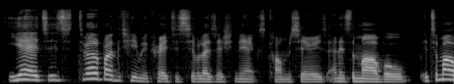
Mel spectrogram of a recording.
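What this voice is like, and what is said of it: Usual voice. Nothing is said of it.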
